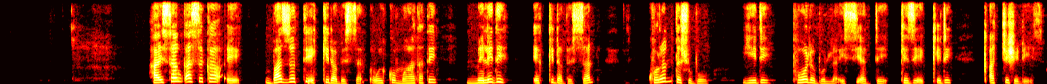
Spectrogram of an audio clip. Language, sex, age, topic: Gamo, female, 25-35, government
